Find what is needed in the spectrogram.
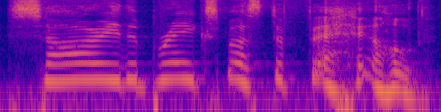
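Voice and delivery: high, slow mock apology; apologetic woman. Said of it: "and she was like".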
